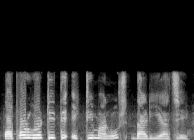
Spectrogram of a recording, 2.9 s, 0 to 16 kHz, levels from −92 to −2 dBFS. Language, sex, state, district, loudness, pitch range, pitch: Bengali, female, West Bengal, Cooch Behar, -13 LUFS, 240-310 Hz, 255 Hz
